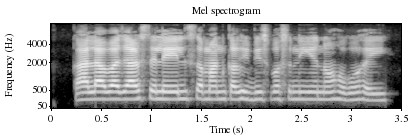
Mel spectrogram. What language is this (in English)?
Magahi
